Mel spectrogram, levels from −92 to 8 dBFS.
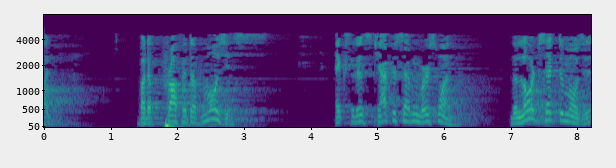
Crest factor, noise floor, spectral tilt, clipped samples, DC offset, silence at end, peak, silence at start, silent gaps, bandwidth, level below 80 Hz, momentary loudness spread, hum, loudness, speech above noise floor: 22 dB; -73 dBFS; -9 dB/octave; under 0.1%; under 0.1%; 0 s; -10 dBFS; 0 s; none; 5 kHz; -40 dBFS; 15 LU; none; -31 LUFS; 43 dB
